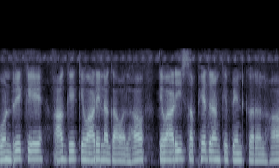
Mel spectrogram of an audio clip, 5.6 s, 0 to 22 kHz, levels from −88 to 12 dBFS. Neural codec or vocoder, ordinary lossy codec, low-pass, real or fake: vocoder, 44.1 kHz, 80 mel bands, Vocos; AAC, 32 kbps; 7.2 kHz; fake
